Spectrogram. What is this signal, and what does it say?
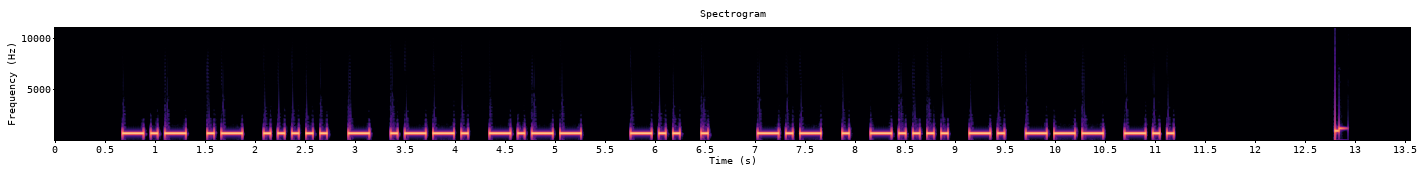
Morse code, heard as a keyed tone, about 17 wpm, 700 Hz. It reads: KA5TPY DE KE6NOD
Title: USA Callsign DE Callsign - 6 Characters - 17wpm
